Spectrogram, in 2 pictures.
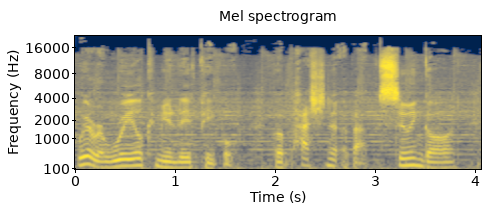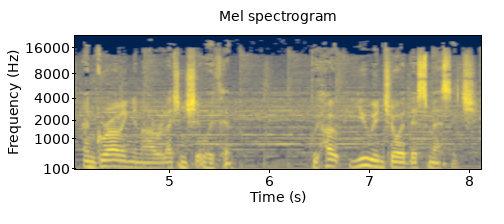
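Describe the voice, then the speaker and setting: A man's voice: medium pitch, fairly quick. A man reading a scripted, welcoming podcast intro. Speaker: podcast announcer. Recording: over guitar music. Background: guitar music.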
